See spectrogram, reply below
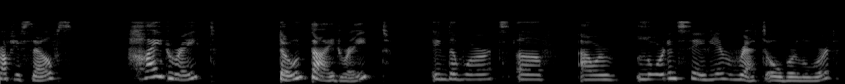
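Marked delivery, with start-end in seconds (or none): none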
